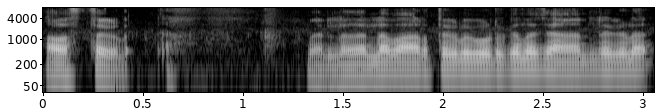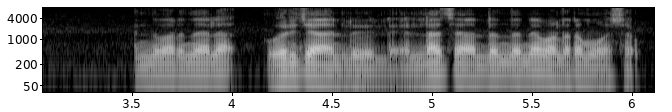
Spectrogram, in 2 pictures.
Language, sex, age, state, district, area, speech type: Malayalam, male, 45-60, Kerala, Idukki, rural, spontaneous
